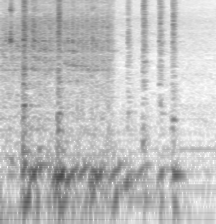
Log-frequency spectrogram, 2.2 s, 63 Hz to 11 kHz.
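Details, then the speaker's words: Camaro V8 with open headers, new micro fuel pump just fitted: rhythmic starter chugging about three beats a second, never catches; crank no-start because there is no gas in the tank. "i have reached the point where it's loosely hooked up and there's no gas in the car so i'm gonna have to remedy that"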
